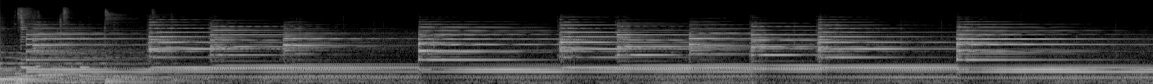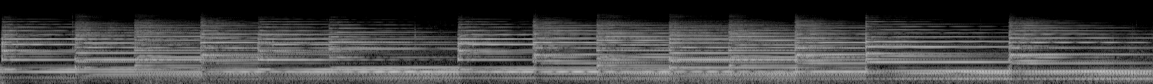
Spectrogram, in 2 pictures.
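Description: Bells ringing: a run of struck notes, about one or two a second, each ringing on under the next.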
